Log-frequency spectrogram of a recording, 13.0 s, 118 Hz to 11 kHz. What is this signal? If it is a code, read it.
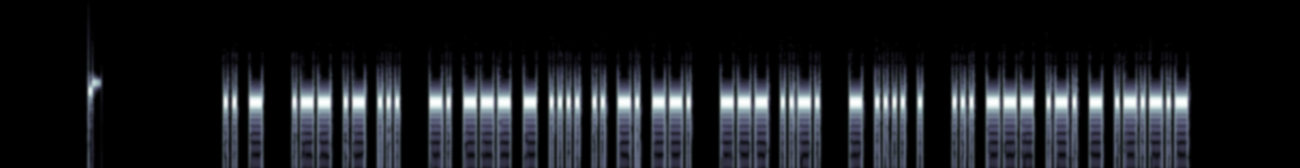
Morse code, heard as a keyed tone, about 28 wpm, 700 Hz. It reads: IT WAS NOTHING OF THE SORT.
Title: Sentences from Top 1300 Words 28wpm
